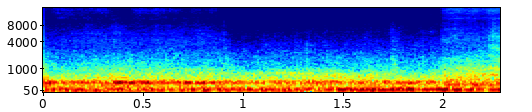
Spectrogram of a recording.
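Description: A steady low rumbling drone with an even hum in it, running continuously beneath the drama's soundtrack.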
